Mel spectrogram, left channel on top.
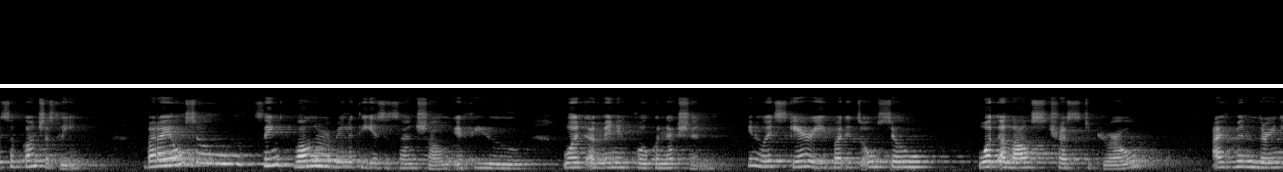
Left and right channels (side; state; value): left; silent; 59 dB below the other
